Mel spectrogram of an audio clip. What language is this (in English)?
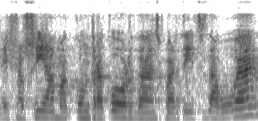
Catalan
